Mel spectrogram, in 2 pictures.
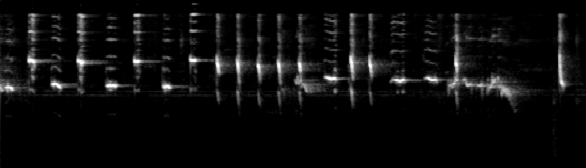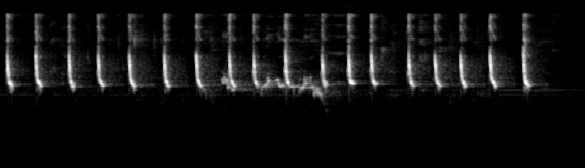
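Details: Javan bush lark of the 'paksi aji' line sings a run of sharp high chirps, slides into a warbled descending passage, then resumes steady crisp ticking notes about twice a second.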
